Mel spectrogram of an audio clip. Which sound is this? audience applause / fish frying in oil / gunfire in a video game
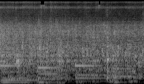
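fish frying in oil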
